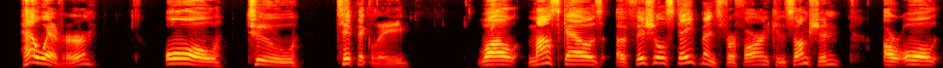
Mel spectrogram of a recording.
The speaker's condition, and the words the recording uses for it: None; typical speech.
